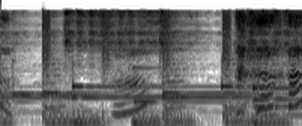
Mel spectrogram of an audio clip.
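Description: Children's song backing music with a bouncing bass line and tinkling, jingly notes. A short upward-sliding tone sounds about a second in.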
